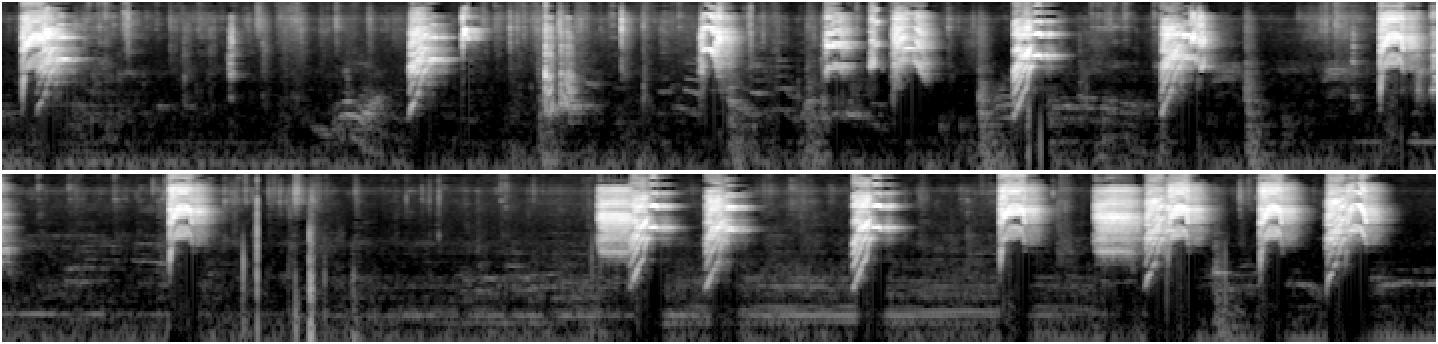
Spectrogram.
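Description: A parrot screeches loudly and shrilly, again and again, close by.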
